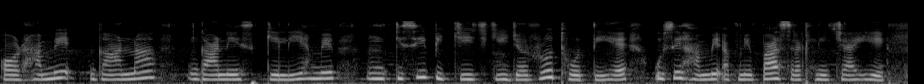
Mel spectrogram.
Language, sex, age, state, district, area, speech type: Urdu, female, 18-30, Bihar, Khagaria, urban, spontaneous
